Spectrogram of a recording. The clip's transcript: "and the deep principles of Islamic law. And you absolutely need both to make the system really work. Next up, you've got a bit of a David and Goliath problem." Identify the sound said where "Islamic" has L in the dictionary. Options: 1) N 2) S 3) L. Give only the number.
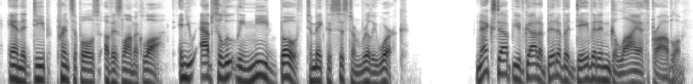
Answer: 3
